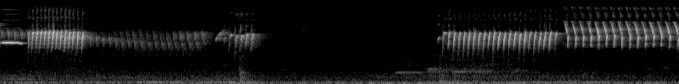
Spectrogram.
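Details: Canary singing a master song for young birds to learn, with buzzy high trills broken by short pauses, then rapid repeated notes climbing to a very high pulsed trill.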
